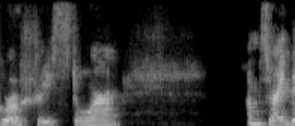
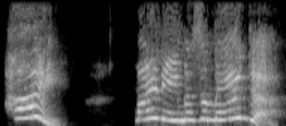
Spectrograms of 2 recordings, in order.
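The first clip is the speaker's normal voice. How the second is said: much higher, louder bright greeting; cheerful; 13 semitones higher, 8 dB louder than usual. Acted. Girl trying a new name at the mirror, cheerful and high. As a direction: chirp it like a brand new you. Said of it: "she said cheerfully".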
